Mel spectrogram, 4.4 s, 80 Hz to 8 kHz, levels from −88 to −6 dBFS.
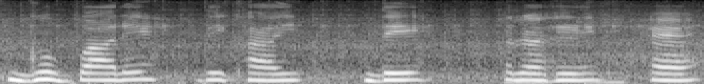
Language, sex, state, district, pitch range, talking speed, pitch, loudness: Hindi, female, Madhya Pradesh, Dhar, 225-240 Hz, 70 wpm, 230 Hz, -15 LUFS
